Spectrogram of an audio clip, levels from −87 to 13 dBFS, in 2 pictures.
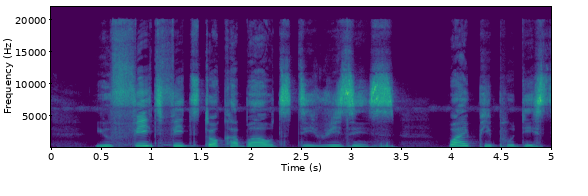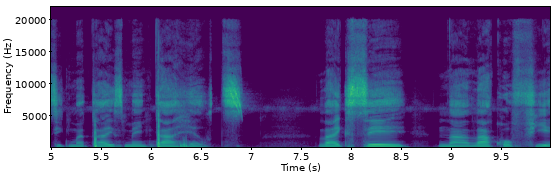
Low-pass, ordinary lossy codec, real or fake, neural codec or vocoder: none; none; real; none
